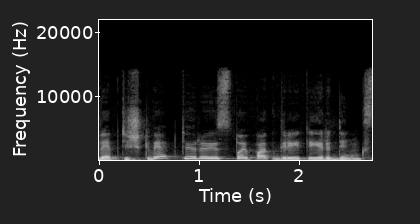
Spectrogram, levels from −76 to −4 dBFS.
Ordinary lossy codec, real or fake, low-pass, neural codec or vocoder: AAC, 48 kbps; fake; 14.4 kHz; autoencoder, 48 kHz, 32 numbers a frame, DAC-VAE, trained on Japanese speech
